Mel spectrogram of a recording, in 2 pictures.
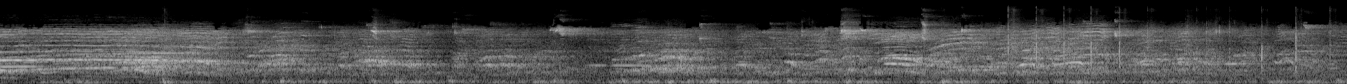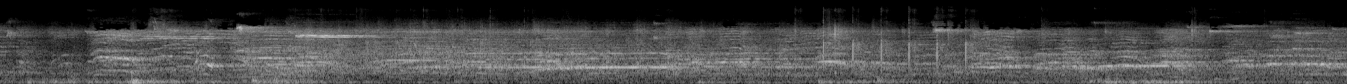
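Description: Indoor volleyball play on a hardwood gym floor: a ball bounced on the floor and struck in a rally, with repeated sharp impacts. Players and spectators call and shout over them, echoing in the large hall.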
